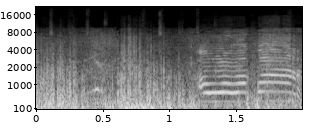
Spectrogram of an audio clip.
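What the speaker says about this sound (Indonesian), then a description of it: "Detik-detik angin puting beliung yang menerjang kawasan Jalan A.H. Nasution, Ujung Berung, Kota Bandung terekam kamera warga." Tornado winds roar at a street in Ujung Berung, Bandung, a dense buffeting rush with shouting voices rising over it near the end.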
